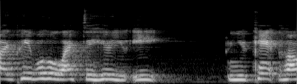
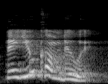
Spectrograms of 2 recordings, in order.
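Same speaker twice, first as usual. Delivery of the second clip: annoyed; 6 semitones higher than usual. Real, not acted. Snapping back at husband.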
